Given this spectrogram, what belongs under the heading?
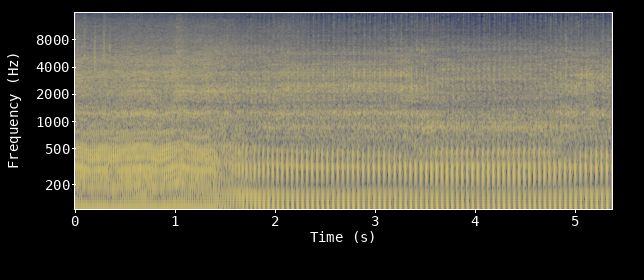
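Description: A dirt bike engine revs hard while its rear wheel spins in place, digging into the ground, a loud close drone that drops from a high rev into a fast pulsing chug and holds steady.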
